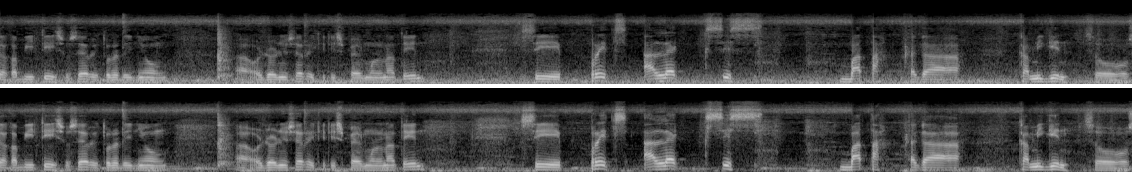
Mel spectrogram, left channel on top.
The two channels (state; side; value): noise; left; rumble, 8 dB below the sound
